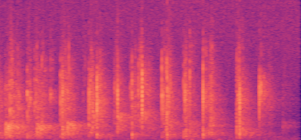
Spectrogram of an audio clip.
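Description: An audience claps steadily for a few seconds for a pastor being called up, a dense patter of many hands with sharper individual claps standing out, moderately loud and without any talking.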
